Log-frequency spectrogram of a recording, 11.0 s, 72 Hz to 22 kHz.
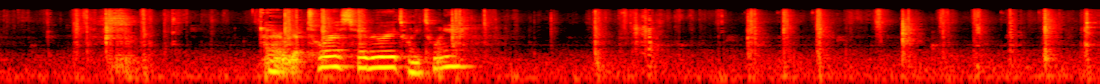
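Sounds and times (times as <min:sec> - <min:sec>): cards snapping while shuffled: 0:00.4 - 0:01.9, 0:04.5 - 0:06.7, 0:07.4 - 0:11.0.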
